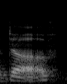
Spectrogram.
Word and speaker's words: dove: beautiful bird called a dove Dove rhymes with love nobody wrote about hamsters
